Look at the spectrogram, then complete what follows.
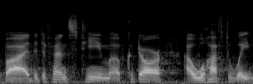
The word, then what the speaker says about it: Khadr: a little tangent here you keep calling him Kadar and I call him cter what's the difference in the pronunciation uh I think it's just largely a my mother's actually from Afghanistan that's how she pronounces it that's okay so maybe we're putting a Canadian kind of expression on or a Canadian pronunciation on it I may well put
